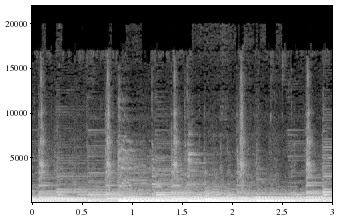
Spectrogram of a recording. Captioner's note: sound of the campfire crackling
